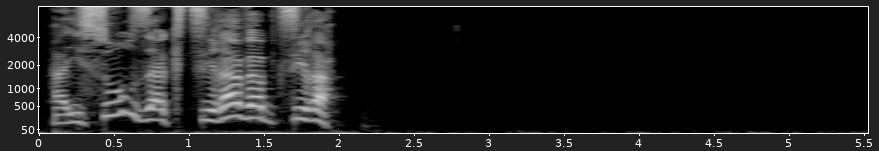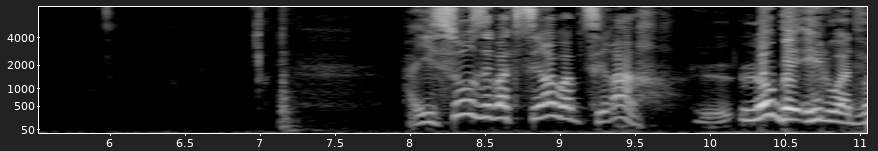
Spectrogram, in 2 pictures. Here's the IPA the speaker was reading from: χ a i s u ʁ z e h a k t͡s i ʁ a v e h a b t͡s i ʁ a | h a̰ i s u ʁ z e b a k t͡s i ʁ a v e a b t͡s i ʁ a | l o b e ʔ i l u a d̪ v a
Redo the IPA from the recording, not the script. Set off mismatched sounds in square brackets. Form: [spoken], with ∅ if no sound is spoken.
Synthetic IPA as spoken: [h] a i s u ʁ z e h a k t͡s i ʁ a v e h a b t͡s i ʁ a | h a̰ i s u ʁ z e b a k t͡s i ʁ a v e a b t͡s i ʁ a | l o b e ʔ i l u a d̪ v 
